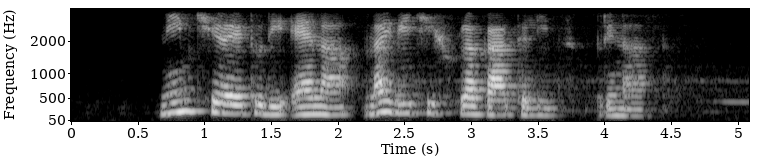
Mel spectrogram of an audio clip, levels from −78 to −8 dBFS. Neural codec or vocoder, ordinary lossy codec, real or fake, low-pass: none; Opus, 24 kbps; real; 3.6 kHz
